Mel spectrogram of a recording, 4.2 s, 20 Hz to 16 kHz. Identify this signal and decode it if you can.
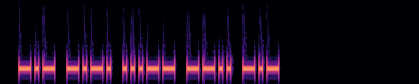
Morse code, heard as a keyed tone, about 30 wpm, 700 Hz. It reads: KC3ZK
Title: USA Call Signs - 5 Characters - Repeated 2x - 30wpm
